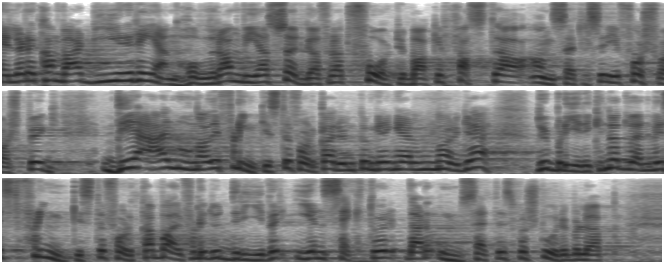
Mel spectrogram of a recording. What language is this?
Norwegian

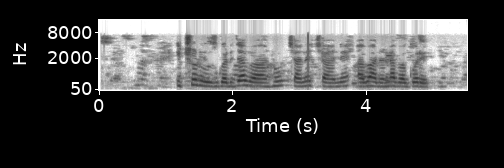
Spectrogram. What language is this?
Kinyarwanda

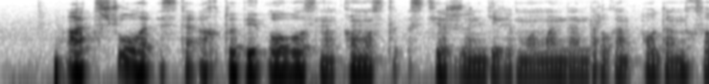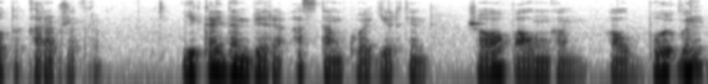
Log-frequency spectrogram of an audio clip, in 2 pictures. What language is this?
Kazakh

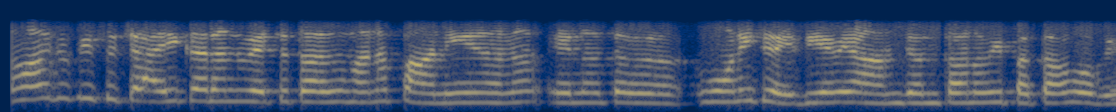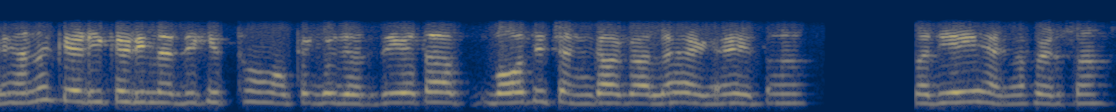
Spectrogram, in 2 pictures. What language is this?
Punjabi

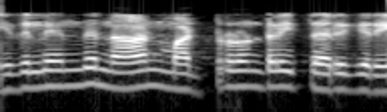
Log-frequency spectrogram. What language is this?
Tamil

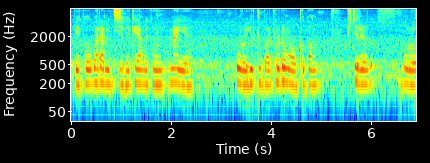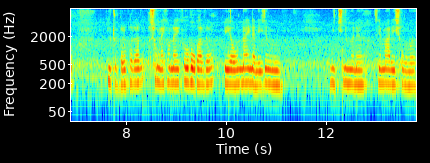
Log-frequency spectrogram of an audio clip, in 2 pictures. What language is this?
Bodo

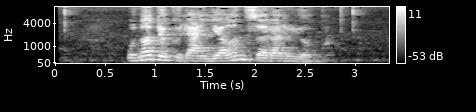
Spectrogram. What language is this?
Turkish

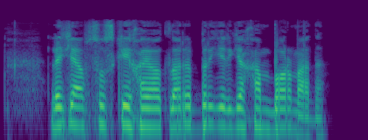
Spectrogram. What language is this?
Uzbek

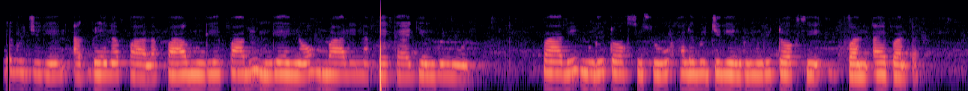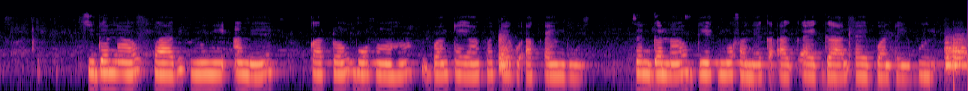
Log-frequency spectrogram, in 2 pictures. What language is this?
Wolof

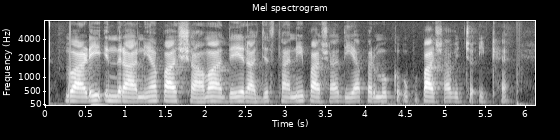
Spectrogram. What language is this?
Punjabi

